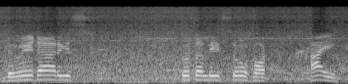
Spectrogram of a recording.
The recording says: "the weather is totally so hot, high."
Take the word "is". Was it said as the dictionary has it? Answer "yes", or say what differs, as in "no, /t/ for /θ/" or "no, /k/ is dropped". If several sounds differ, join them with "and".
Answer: no, /s/ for /z/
